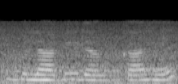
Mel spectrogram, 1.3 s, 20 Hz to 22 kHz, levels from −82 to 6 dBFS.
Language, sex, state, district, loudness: Hindi, female, Chhattisgarh, Raigarh, -15 LUFS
